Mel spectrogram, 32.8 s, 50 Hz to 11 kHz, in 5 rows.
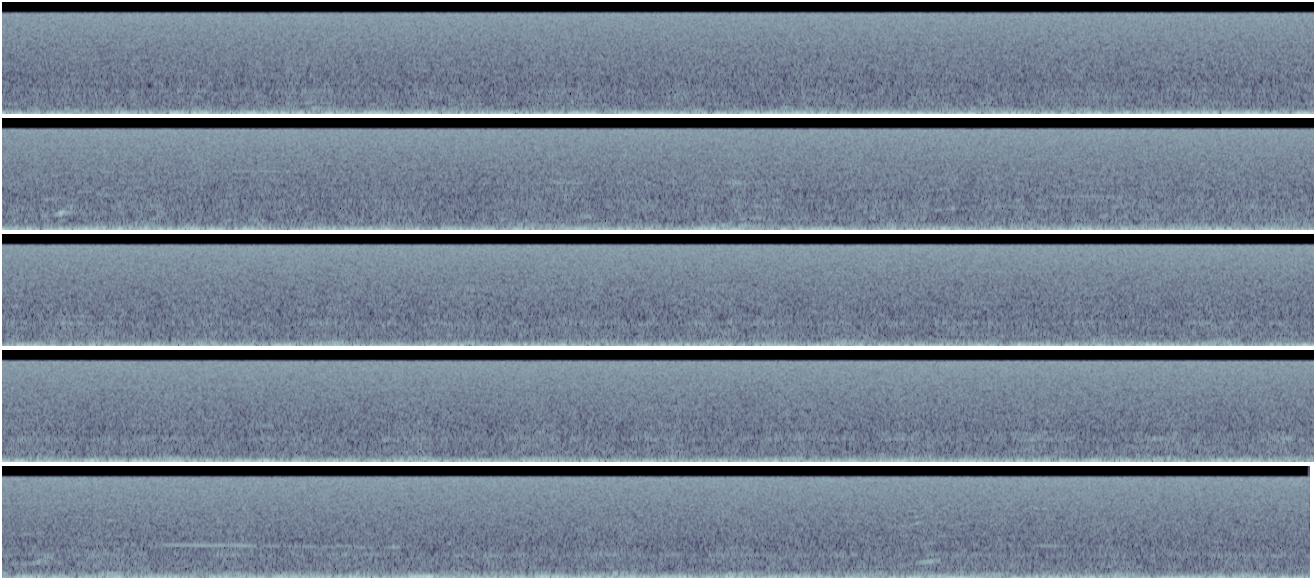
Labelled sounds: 27.0	27.5	humpback whale, 0.93 to 1.1 kHz

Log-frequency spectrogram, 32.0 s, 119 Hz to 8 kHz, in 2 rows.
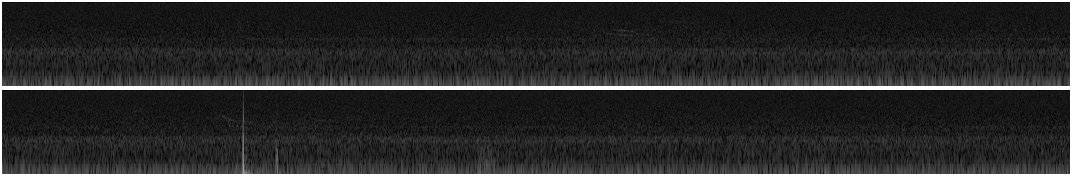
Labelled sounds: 9.0	9.5	killer whale, Bigg's (transient), 1.4 to 2.0 kHz
19.2	19.5	killer whale, Bigg's (transient), 1.9 to 2.2 kHz

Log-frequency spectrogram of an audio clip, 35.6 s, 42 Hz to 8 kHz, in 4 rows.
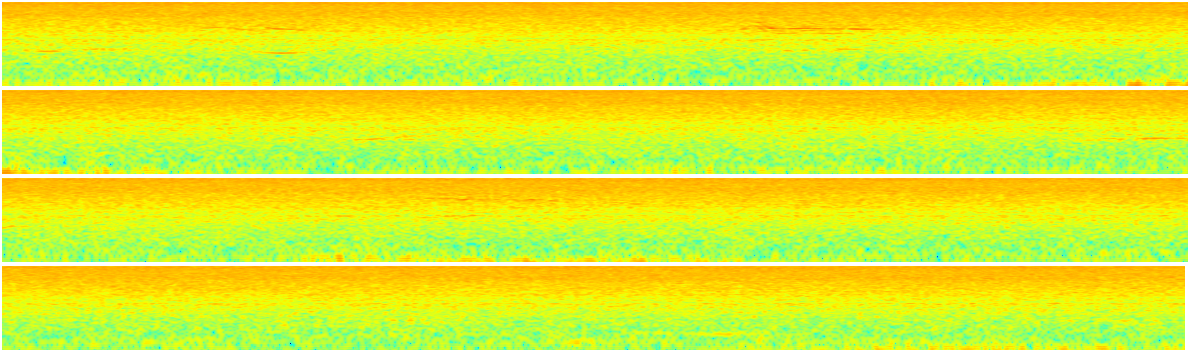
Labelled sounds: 2.0	2.3	killer whale, Bigg's (transient), 1.3 to 1.6 kHz
5.8	6.2	killer whale, Bigg's (transient), 1.4 to 1.7 kHz

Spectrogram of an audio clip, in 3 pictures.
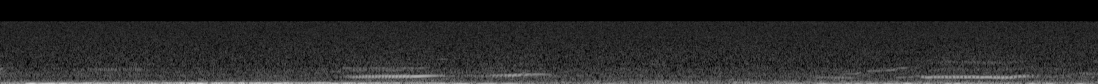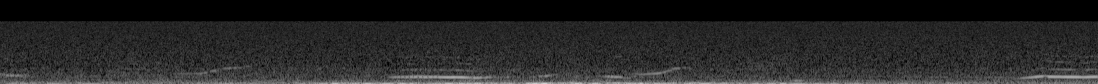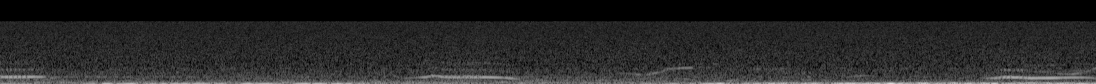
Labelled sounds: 13.2	13.5	humpback whale, 0.80 to 0.90 kHz

